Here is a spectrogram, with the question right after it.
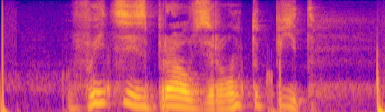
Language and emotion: Russian, angry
